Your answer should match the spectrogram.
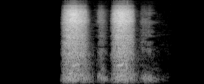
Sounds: Sniff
